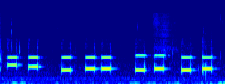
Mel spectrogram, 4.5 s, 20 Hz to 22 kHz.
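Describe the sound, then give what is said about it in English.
Telephone keypad tones as a number with an area code is dialed: nine short, clean dual-tone beeps in an uneven rhythm over a faint low hum. “I want to make sure I dial the right area code. So, 1, say 908.”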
